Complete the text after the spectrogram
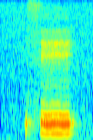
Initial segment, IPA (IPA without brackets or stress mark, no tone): s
